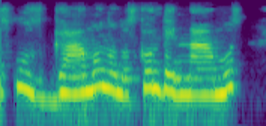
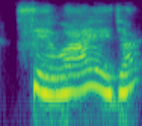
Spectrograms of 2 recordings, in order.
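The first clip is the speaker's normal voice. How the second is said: usual speaking voice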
